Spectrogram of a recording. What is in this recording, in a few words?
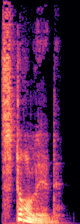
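"stolid", English, British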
